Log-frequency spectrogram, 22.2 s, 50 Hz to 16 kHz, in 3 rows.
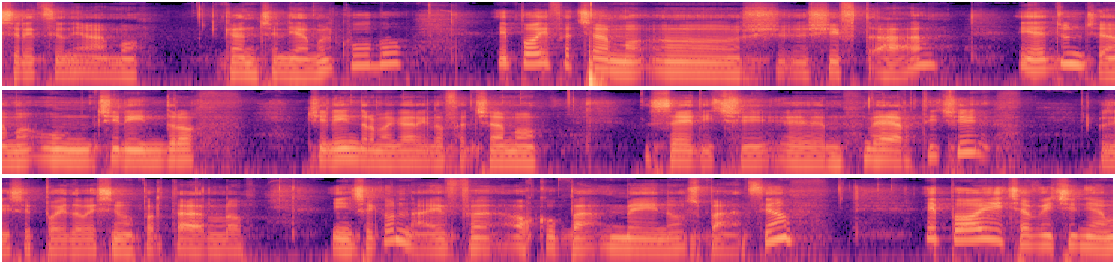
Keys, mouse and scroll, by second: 1.1 Delete, 9.7-12.6 drag, 21.2-22.2 middle drag.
